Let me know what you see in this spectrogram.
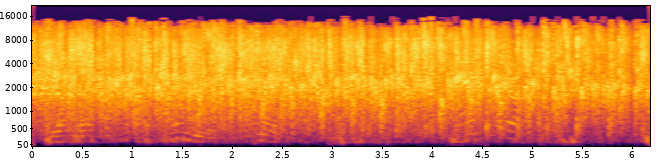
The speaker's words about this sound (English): Big round of applause, everybody.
